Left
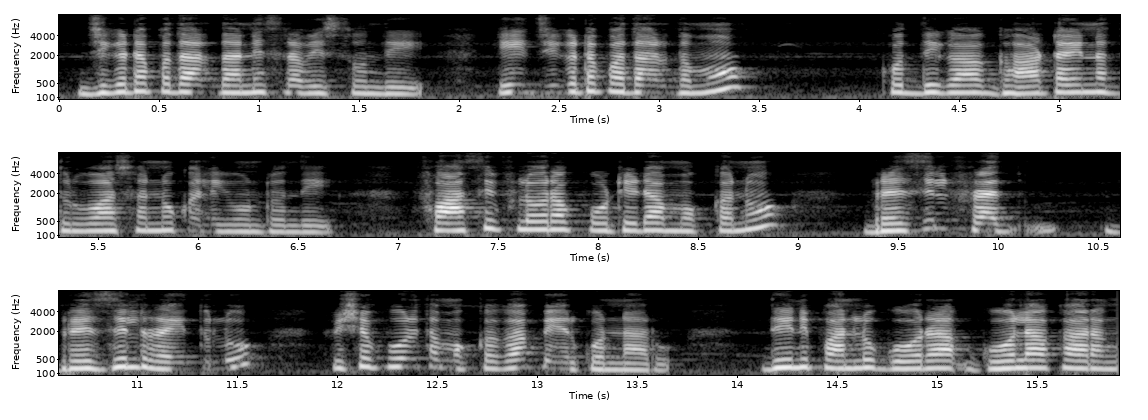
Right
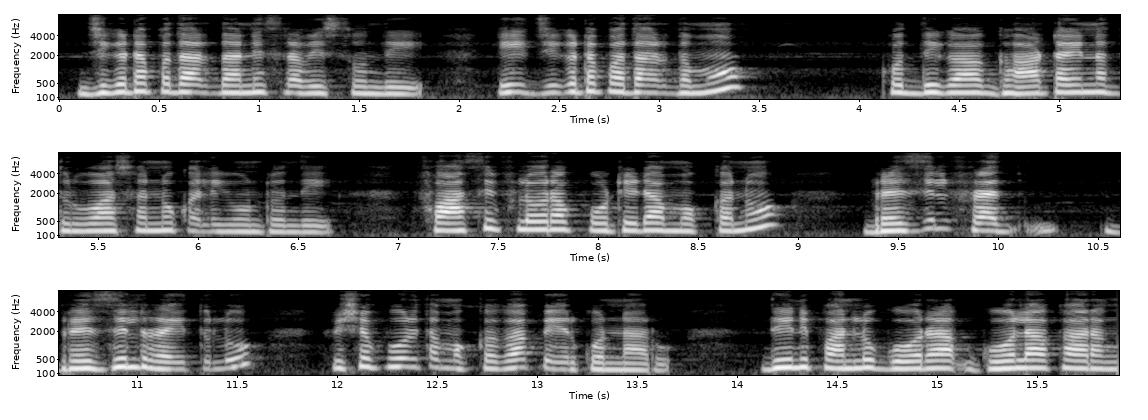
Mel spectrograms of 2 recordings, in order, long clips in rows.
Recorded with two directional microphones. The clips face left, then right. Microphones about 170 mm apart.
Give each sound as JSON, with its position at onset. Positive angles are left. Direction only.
{"t": 0.1, "sound": "speech", "side_deg": -45}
